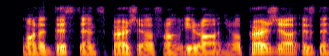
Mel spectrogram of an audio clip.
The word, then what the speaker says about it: Iran: Iran, it's pronounced Iran.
